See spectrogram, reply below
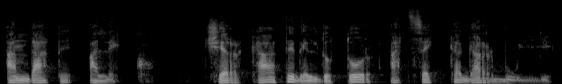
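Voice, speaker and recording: A man's voice: low-pitched, expressive, slow pace, breathy edge, heavily acted. A man reading a novel aloud, voicing an older peasant mother who gives homely, folksy advice in a chatty manner. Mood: advising.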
